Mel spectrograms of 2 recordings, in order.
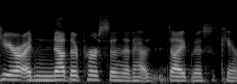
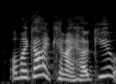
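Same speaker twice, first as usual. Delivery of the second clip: put-on excited starstruck gushing, higher pitch; 6 semitones higher, 3 dB louder than usual. Retelling meeting an admired person in a store: imitating own starstruck gushing. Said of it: "I was shaking like an idiot".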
